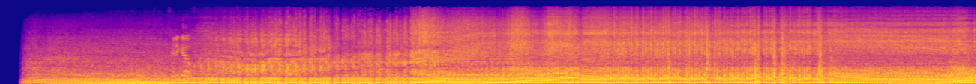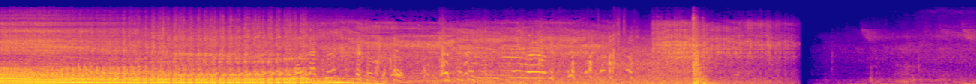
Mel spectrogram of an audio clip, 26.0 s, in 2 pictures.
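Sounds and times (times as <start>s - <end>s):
car engine revving: 0.3s - 23.7s
tyre and exhaust noise: 0.3s - 25.5s.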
